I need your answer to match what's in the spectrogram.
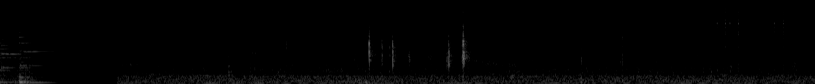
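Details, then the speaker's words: Akko ACR59 HHKB-layout keyboard, stock Jelly Pink switches: soft keystrokes with a few louder hollow clacks carrying a loose buzzy tail; spacebar stabilizer rattle. "stock the switches sound good the space bar however exhibits a rattle have a listen for yourself"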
